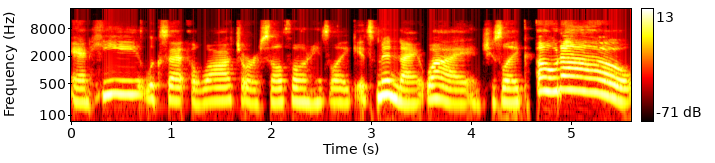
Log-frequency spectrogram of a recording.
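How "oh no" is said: very high, lively, energetic inflection, no drawn out. Acting out a woman's reply in a scene being described, with energetic inflection. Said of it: "I gave a lot more energy to my inflection there".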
